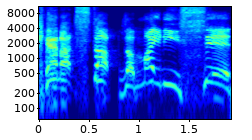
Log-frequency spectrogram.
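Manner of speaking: very high, shrill warrior battle yell. Narrator voicing the shield-bearer as a player charges in with a mace, yelling as Cid. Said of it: "this guy with the shield yells".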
